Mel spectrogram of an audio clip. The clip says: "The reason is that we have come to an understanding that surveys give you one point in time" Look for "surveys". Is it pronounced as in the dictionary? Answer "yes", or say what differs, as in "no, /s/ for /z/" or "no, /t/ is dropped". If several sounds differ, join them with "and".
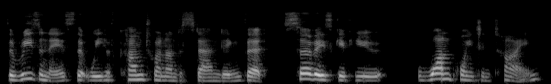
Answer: yes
